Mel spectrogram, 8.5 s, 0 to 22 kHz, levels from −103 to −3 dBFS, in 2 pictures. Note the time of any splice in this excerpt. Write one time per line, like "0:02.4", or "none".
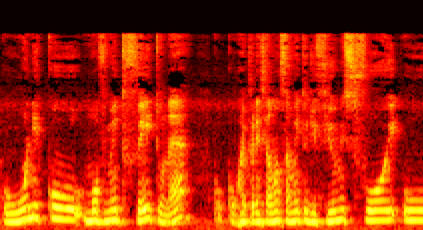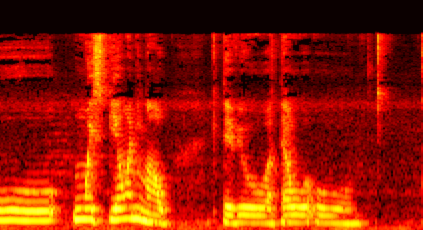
0:02.1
